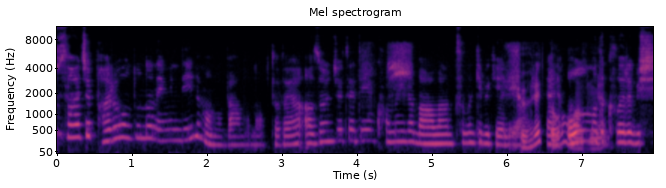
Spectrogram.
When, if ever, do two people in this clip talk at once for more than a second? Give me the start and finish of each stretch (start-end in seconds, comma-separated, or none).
5.9-7.3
